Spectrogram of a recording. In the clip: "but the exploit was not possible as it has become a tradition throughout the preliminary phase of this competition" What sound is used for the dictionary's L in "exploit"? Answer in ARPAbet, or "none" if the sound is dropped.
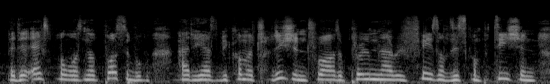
none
